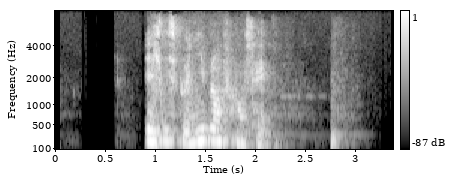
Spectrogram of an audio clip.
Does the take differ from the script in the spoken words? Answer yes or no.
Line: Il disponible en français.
no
